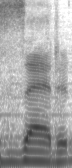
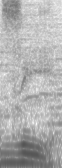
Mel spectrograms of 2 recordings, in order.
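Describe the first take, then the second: First: The letter is pronounced 'zed'. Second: The letter is pronounced 'zee'. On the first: This is the Canadian way to say it. The speaker calls it right. "I'm Canadian, okay? That letter is Z" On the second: This is the way other people tend to say it. The speaker calls it wrong. "not Z"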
